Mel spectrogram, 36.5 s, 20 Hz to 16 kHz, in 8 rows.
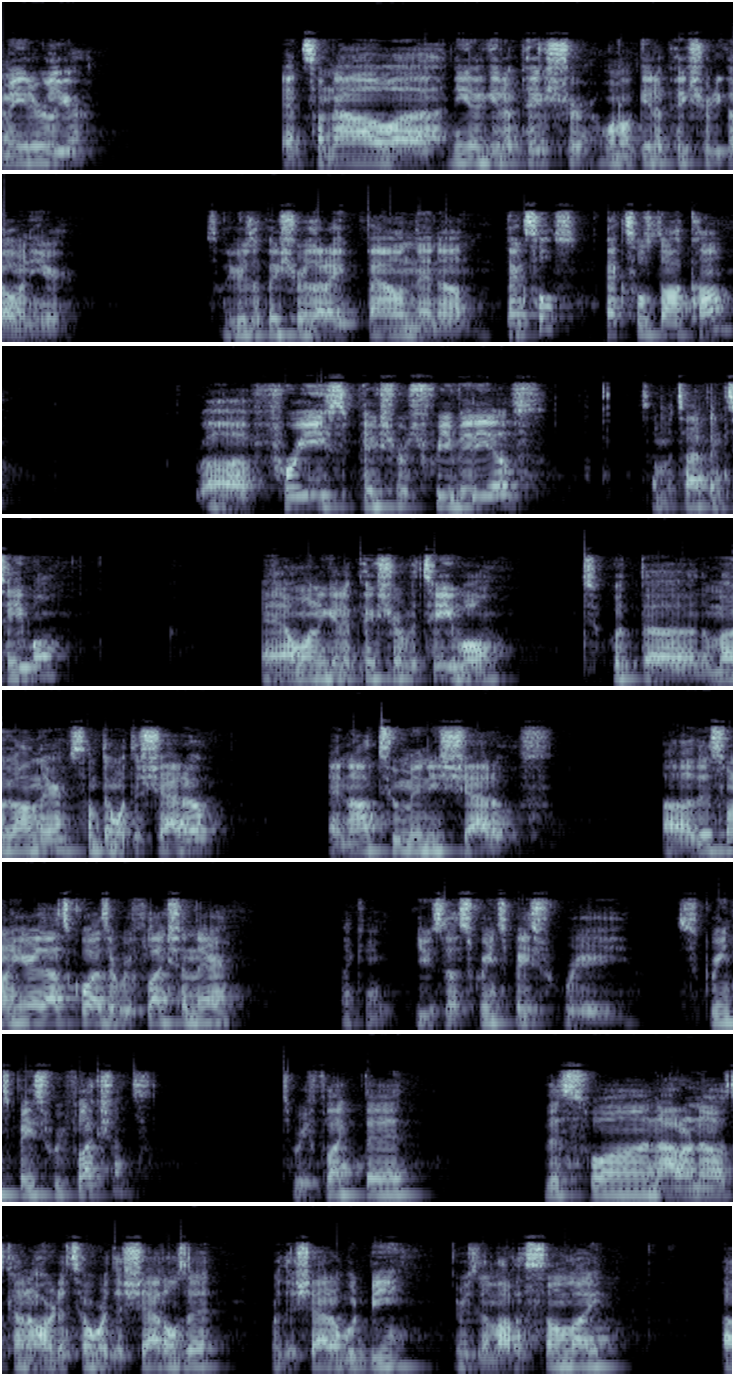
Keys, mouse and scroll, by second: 2.2-3.3 scroll down 3.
